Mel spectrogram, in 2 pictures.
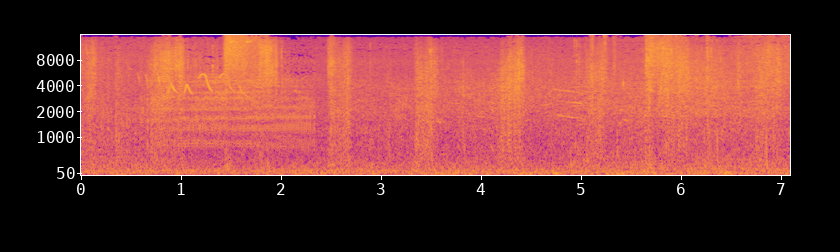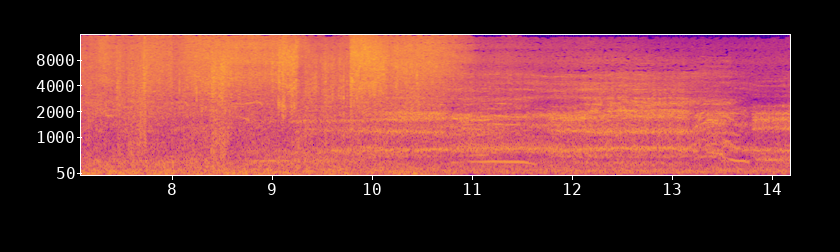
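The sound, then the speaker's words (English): Black howler monkeys roar from the forest in a deep, continuous, rumbling chorus that swells like wind and surf, with a few higher tonal calls rising above it toward the end. “Yeah, that sort of howling, roaring sound. They're howler monkeys.”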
